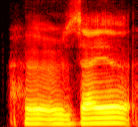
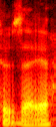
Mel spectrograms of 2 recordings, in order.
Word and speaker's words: Hosea: for me I put josea Hosea Matthews I think it's Hosea I can't remember how to pronounce yeah yeah yeah josea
